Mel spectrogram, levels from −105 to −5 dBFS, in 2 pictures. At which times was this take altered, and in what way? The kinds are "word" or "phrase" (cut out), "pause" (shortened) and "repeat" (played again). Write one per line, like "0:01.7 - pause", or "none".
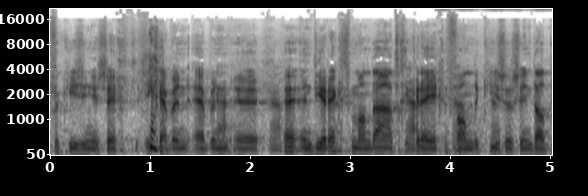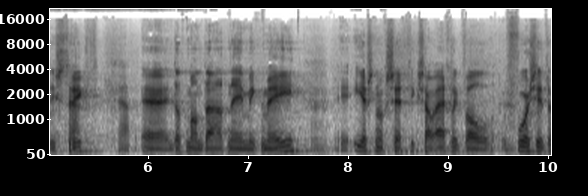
none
